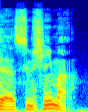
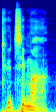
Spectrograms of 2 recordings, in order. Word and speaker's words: Tsushima: To Tsushima, right? But it's actually pronounced differently, and the developer had a different pronunciation that I never heard before. It's like Tutsima, which is weird to hear, but you know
